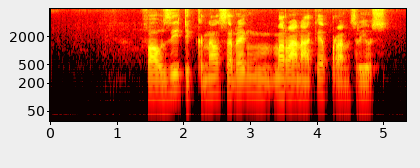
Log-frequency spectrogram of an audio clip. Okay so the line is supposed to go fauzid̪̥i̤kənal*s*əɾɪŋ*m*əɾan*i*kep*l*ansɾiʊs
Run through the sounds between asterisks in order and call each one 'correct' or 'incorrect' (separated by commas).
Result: correct, correct, incorrect, incorrect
